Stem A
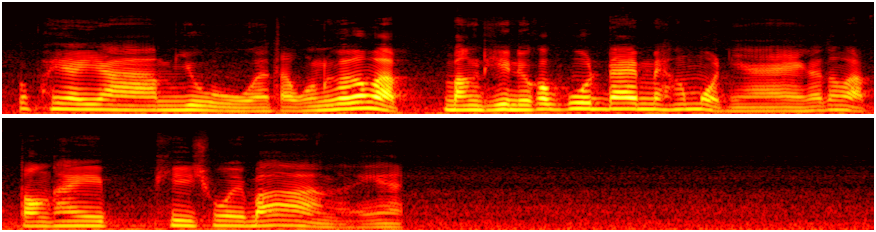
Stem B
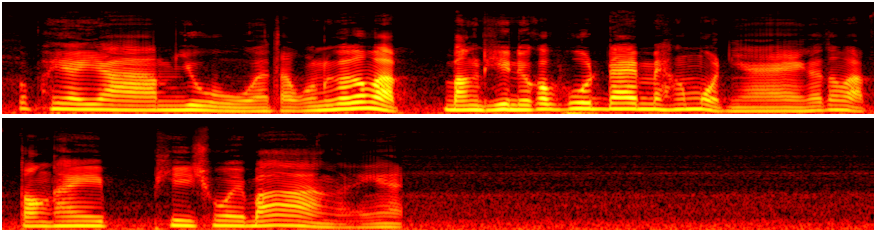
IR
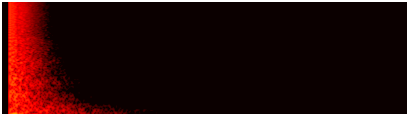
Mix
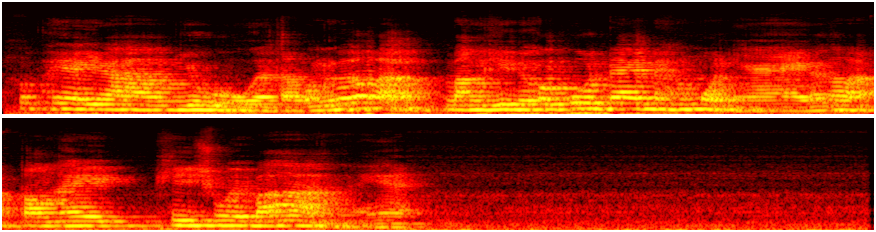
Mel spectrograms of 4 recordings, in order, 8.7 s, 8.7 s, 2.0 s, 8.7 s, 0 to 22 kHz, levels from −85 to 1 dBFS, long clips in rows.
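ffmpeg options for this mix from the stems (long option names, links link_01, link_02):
-filter_complex "[0:a]highpass=frequency=210:width=0.5412,highpass=frequency=210:width=1.3066,volume=-2.5dB,asplit=3[link_01][link_02][link_03];[link_02]volume=-10.5dB[link_04];[1:a]asoftclip=type=tanh:threshold=-11dB,adelay=24,volume=-3dB,asplit=2[link_05][link_06];[link_06]volume=-5.5dB[link_07];[link_03]apad=whole_len=385658[link_08];[link_05][link_08]sidechaincompress=threshold=-28dB:ratio=8:attack=16:release=720[link_09];[2:a]atrim=start_sample=2205[link_10];[link_04][link_07]amix=inputs=2:normalize=0[link_11];[link_11][link_10]afir=irnorm=-1:irlink=0[link_12];[link_01][link_09][link_12]amix=inputs=3:normalize=0,alimiter=limit=-12.5dB:level=0:latency=1:release=14"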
